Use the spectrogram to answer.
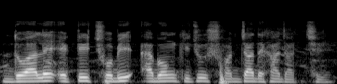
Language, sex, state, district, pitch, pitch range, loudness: Bengali, male, West Bengal, Alipurduar, 140 Hz, 130-150 Hz, -17 LUFS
